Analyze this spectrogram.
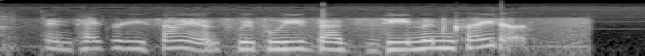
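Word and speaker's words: Zeeman: We believe that's Zean Crater. Oh, I floated away from the speaker. Say it again, please. We believe that that is Zean Crater.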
